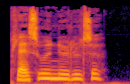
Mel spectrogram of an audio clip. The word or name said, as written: pladsudnyttelse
